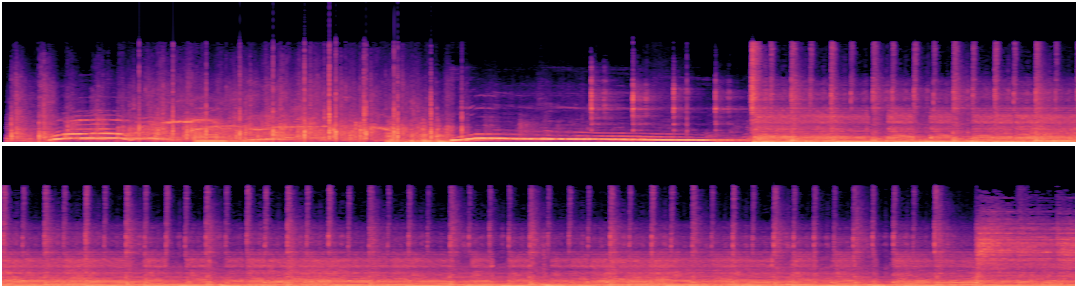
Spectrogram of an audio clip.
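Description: Teenage rock band playing live: an electric guitar alone plays bending, gliding notes that end in a long falling slide, then about seven and a half seconds in the full band comes in with drums, bass and electric guitars playing a steady rock beat.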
